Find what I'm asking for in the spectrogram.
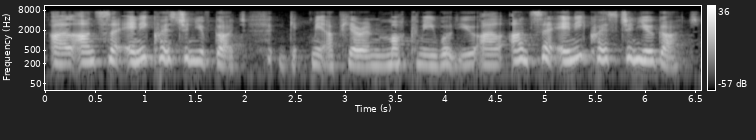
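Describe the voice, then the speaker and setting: A woman's voice: normal speed, a bit bright, close to an everyday voice. A woman voicing a frightened, defiant young witness, stammering and defensive. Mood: agitated. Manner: shrill, stammering, defensive outbursts. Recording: dull lo-fi recording.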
